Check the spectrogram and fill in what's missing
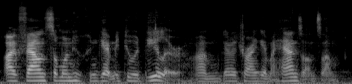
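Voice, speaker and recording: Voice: medium pitch, fairly even intonation, fast talker, sharp tone, a little hiss or hum. A performer playing a sardonic, irreverent investigative podcast host in an audio drama, talking in a casual, teasing, conversational way.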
